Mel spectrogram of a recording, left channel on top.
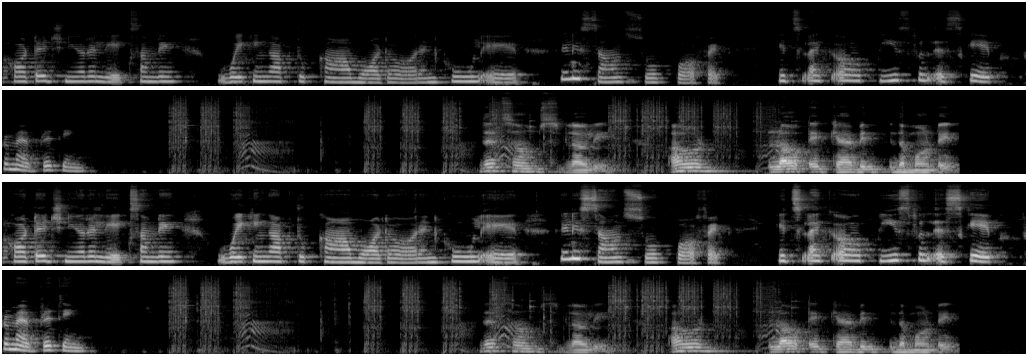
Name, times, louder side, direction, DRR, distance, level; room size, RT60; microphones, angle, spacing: voice 1, 0.0-7.2 7.8-11.1, right 6 dB, 70° right, 0.4 m, -23 dB
sound 1, 11.9-13.5 13.8-18.6, right 2 dB, 10° right, 2.3 m, -40 dB
voice 2, 15.0-16.4 16.9-17.6 17.9-19.8, left 3 dB, 65° left, 1.0 m, -23 dB
head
